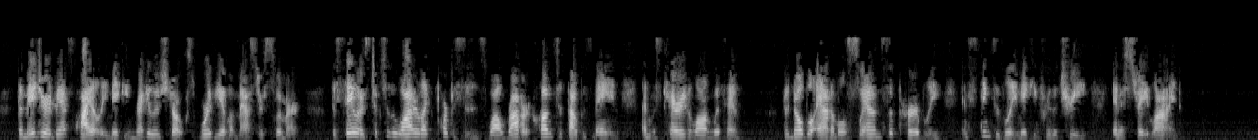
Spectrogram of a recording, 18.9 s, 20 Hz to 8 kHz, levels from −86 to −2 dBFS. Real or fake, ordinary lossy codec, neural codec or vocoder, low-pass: fake; MP3, 24 kbps; vocoder, 22.05 kHz, 80 mel bands, HiFi-GAN; 7.2 kHz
